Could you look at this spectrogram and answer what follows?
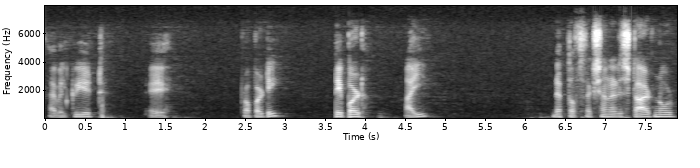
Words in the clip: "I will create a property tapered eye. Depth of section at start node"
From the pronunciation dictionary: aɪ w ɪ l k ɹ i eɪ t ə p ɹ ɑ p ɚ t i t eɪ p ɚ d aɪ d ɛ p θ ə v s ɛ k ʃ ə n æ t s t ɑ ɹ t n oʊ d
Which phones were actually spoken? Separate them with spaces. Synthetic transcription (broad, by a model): aɪ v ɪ l k ɹ i eɪ t ə p ɹ ɑ p ɚ t i t eɪ p ɚ d aɪ d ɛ p t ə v s ɛ k ʃ ə n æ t s t ɑ ɹ t n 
